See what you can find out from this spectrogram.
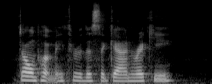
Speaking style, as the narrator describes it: Frank said quietly

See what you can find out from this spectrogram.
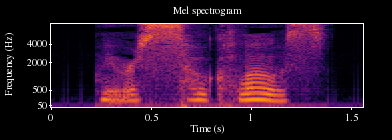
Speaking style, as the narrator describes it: he murmurs

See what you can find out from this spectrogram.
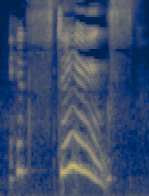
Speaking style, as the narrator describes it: says, whining

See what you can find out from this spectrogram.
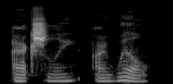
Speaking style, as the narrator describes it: Gerard says, whispering the words close to Frank's ear

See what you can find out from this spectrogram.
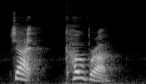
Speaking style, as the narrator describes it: he barked

